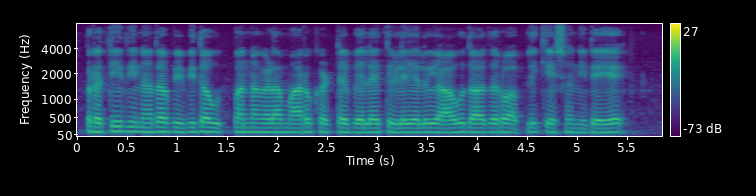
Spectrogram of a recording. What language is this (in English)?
Kannada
